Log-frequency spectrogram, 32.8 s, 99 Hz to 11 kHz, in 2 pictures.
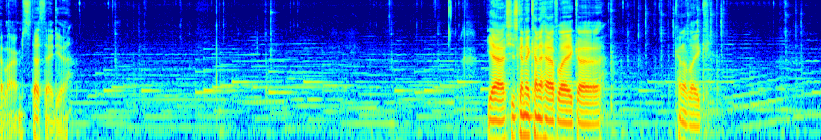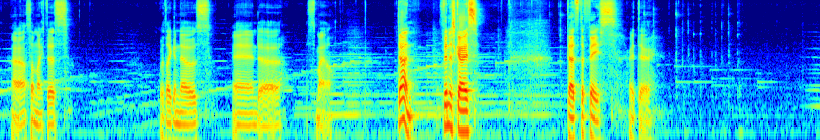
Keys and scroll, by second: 0.8 1, 2.7 1, 5.3 5, 10.4 s, 11.7 ctrl+d, 12.1 ctrl+d, 12.2-15.9 typing, 24.4 s, 27.5-30.9 typing.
